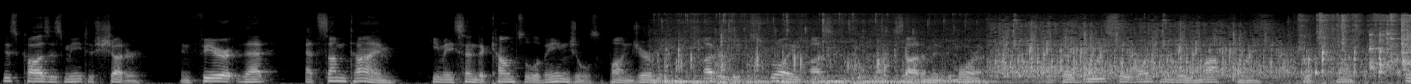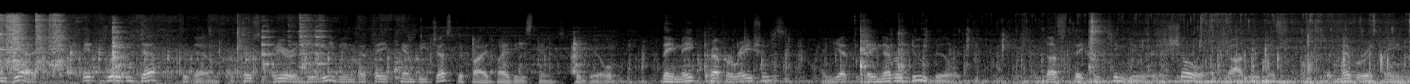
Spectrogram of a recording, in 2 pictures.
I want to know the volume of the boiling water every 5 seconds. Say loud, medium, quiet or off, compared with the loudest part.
off, loud, loud, medium, medium, loud.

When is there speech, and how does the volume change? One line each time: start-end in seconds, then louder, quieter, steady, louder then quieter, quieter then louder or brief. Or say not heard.
0.0-28.1 steady.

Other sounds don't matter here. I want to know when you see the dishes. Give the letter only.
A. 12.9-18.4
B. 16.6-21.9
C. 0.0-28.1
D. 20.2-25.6
A.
